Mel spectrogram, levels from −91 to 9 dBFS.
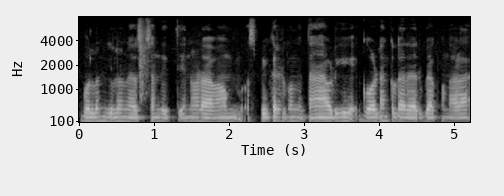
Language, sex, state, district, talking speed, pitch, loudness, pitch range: Kannada, male, Karnataka, Dharwad, 185 wpm, 105 Hz, -23 LUFS, 105-110 Hz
